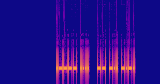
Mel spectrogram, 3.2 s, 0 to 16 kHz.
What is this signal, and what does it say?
Morse code, heard as a keyed tone, about 50 wpm, 700 Hz. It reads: 1H MDC
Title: Winter Field Day Exchanges 50wpm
